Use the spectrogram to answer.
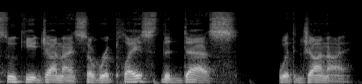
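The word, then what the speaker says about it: です: cool so heiga Suki des and by the way it looks like Desu but it's pronounced Des this also you can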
